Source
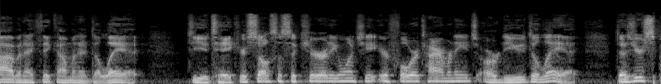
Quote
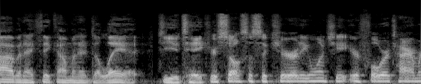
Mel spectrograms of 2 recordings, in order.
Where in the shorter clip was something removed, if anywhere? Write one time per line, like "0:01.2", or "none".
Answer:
0:01.5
